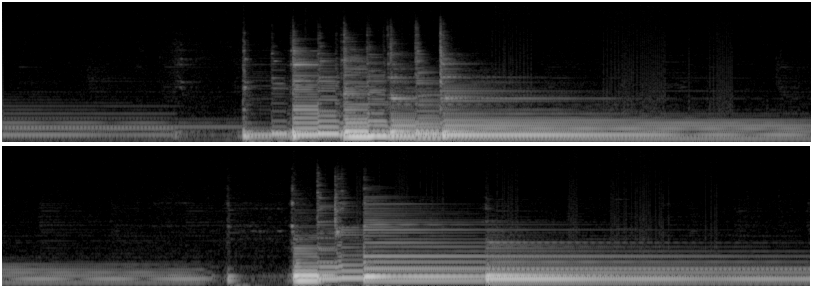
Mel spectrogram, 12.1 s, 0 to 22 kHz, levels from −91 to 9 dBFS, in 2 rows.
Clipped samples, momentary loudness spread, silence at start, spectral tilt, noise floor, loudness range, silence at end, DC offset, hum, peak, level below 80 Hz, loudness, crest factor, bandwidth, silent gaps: under 0.1%; 24 LU; 0 s; -8.5 dB/octave; -54 dBFS; 15 LU; 0 s; under 0.1%; none; -10 dBFS; -48 dBFS; -26 LUFS; 16 dB; 9.8 kHz; none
